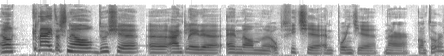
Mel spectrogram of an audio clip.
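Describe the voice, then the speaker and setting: A woman with a plain, everyday voice speaks fairly slowly at a medium pitch, with ordinary pitch variation and big swings in loudness. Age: 40s. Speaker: happiness coach. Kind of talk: casual chat.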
